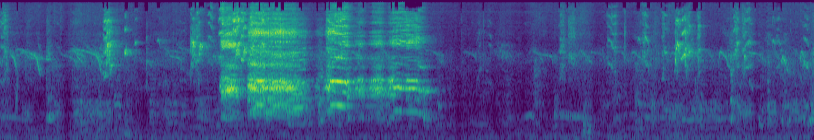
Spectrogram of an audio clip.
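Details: Kukuak balenggek rooster, a purebred from Solok, West Sumatra, crowing: a loud, rich, broken crow of several rapid segments lasting about two seconds, with small birds chirping and twittering before and after.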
